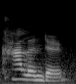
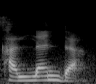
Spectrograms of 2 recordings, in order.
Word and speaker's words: calendar: calendar so you have your stress on the first syllable for calendar and not calendar in each of those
